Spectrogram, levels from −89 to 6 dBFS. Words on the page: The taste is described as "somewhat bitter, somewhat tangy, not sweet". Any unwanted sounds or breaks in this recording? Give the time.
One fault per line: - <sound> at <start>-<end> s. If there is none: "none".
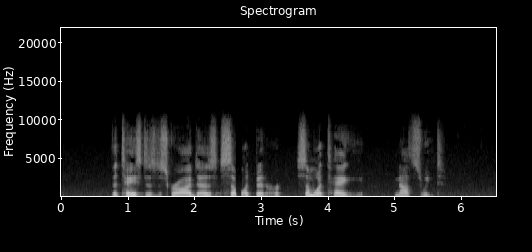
- dropout at 2.6-2.7 s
